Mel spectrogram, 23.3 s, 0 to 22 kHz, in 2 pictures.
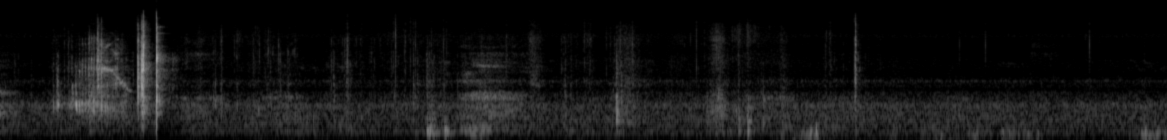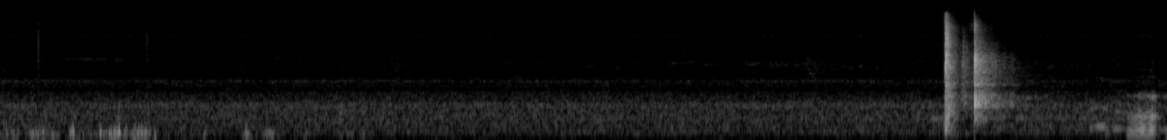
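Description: A .22 Diana Mauser K98 underlever spring-piston air rifle fires once near the end: a sharp report followed about a third of a second later by a second crack as the pellet strikes downrange. About a second in there are a few sharp clicks.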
